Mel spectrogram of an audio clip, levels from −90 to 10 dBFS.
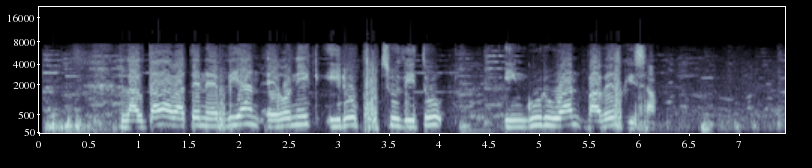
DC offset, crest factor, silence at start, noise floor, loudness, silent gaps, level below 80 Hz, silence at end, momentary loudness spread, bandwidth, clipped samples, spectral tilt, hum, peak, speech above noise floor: under 0.1%; 12 dB; 0.05 s; -31 dBFS; -10 LUFS; none; -46 dBFS; 0 s; 16 LU; 7.8 kHz; under 0.1%; -5 dB/octave; none; 0 dBFS; 21 dB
